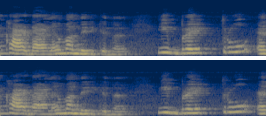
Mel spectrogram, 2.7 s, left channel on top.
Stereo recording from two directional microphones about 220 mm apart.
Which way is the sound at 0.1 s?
50° left (ahead or behind).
